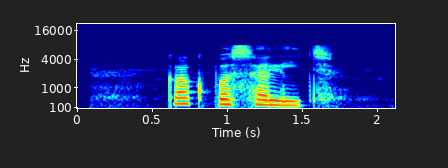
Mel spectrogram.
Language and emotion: Russian, neutral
